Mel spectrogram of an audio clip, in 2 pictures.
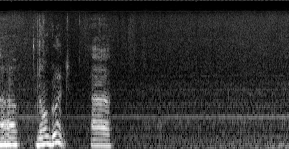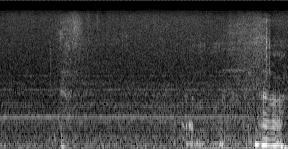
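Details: Broca's aphasia with non-fluent, halting speech in a male patient.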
